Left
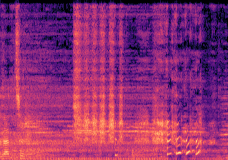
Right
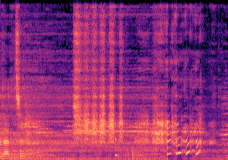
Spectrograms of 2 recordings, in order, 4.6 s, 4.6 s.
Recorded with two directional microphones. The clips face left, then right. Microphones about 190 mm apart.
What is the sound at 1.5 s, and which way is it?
Vehicle, 10° left (ahead or behind).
